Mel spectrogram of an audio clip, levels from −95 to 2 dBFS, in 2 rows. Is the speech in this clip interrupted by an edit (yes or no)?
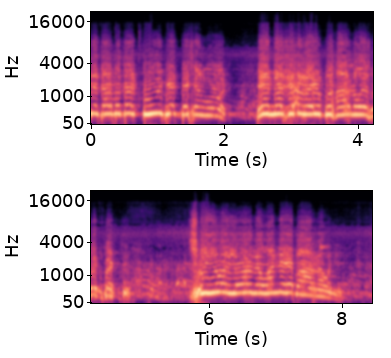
no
